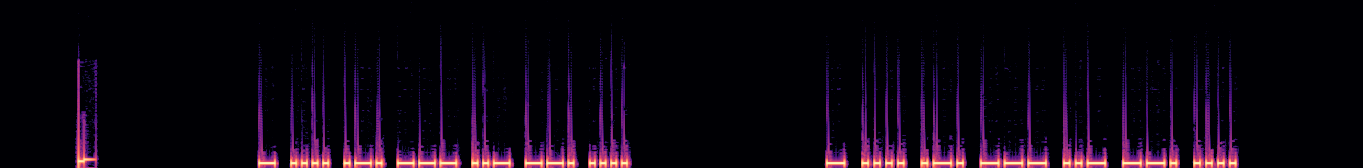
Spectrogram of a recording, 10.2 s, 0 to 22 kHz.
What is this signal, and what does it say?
Morse code, heard as a keyed tone, about 29 wpm, 700 Hz. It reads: THROUGH THROUGH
